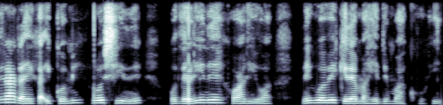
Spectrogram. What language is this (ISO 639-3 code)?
kik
